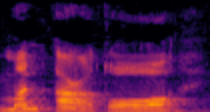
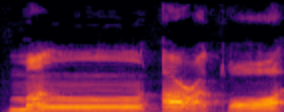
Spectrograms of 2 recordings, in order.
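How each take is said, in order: First: The n is short, with no held nasal hum. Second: The n is held with a nasal hum. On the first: The speaker calls it right. "इसको पढ़ेंगे" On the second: The speaker calls it wrong. "इस तरह पढ़ेंगे तो ये गलत होगा"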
